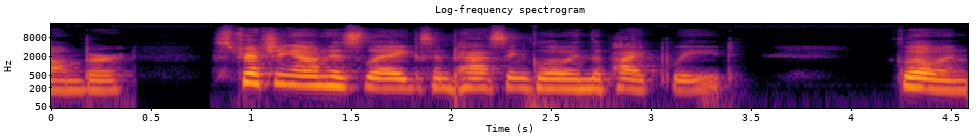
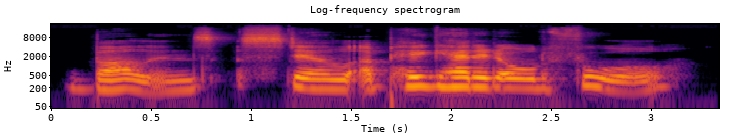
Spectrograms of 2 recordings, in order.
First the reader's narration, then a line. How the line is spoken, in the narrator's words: he grumbled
